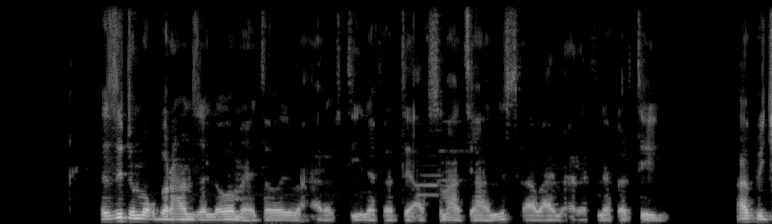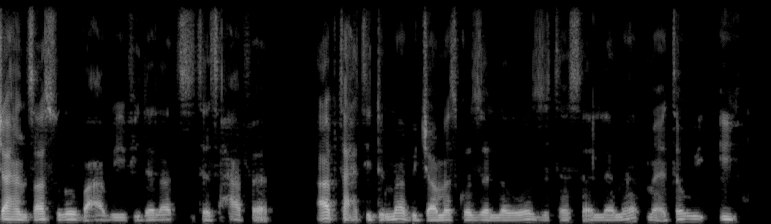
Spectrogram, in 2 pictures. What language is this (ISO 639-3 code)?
tir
